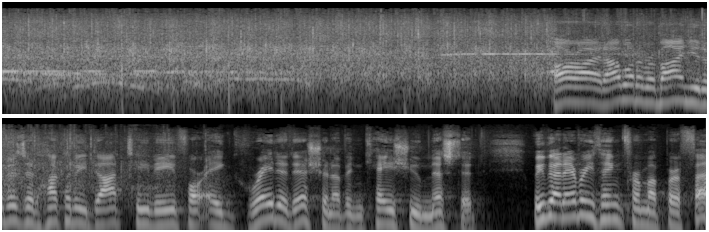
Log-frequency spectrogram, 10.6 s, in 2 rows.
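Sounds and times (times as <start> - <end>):
audience applause: 0.0 - 6.8
speech: 4.1 - 10.5.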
